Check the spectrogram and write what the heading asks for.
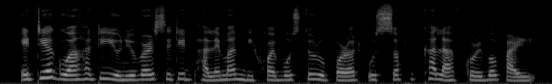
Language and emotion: Assamese, neutral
